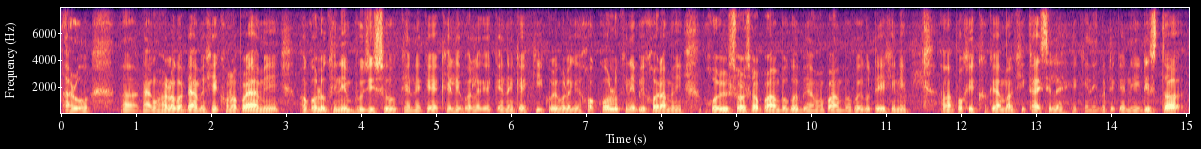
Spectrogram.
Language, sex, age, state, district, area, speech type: Assamese, male, 18-30, Assam, Nagaon, rural, spontaneous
